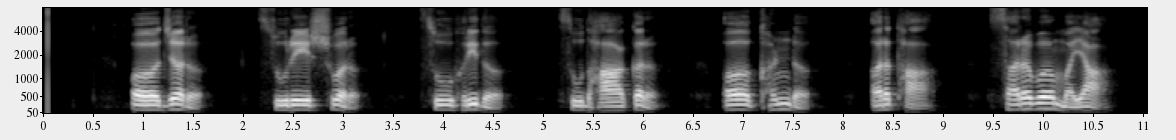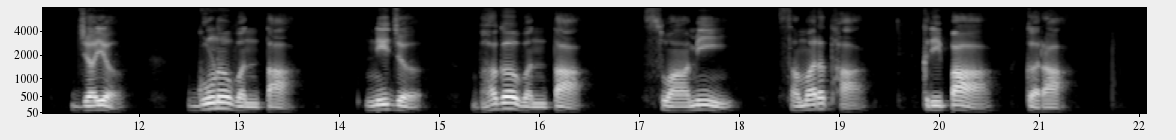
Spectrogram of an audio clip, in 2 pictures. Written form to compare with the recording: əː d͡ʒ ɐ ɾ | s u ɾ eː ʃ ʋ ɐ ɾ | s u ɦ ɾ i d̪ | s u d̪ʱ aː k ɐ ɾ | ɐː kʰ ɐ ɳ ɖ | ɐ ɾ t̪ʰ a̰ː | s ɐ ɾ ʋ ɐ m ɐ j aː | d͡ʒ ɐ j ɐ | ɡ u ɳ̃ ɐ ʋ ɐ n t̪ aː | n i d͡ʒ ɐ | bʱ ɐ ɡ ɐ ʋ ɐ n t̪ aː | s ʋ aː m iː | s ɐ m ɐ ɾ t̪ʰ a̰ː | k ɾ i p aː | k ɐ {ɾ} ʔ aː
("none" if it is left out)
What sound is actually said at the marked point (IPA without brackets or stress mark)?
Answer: ɾ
